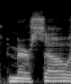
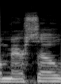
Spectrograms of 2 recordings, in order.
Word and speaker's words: Meursault: if you're gonna, because the L is silent in French, right, for that word, but the L might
